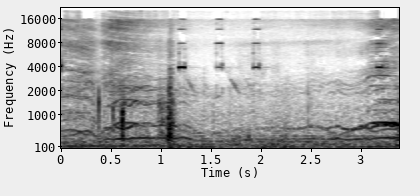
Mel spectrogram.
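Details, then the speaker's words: Holy Stone Bolt Bee drone in flight: short high beeps about every half second over rotor hum. This is the controller's low-voltage battery warning at about 3 minutes of flight; pushing through it gives about 5 minutes. "So yeah, so if I push it, I'm getting about 3 minutes of flight time out of it before the controller starts beeping."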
